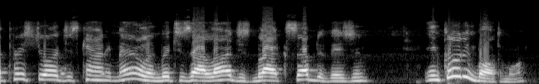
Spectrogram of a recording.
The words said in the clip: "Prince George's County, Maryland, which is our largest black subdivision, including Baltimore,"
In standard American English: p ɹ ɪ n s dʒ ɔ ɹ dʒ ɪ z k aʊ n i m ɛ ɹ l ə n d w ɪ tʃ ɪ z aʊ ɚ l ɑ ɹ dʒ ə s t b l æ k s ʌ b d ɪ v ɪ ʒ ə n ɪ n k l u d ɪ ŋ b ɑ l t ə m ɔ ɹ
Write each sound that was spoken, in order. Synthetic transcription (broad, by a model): p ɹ ɪ n s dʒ ɔ ɹ dʒ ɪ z k aʊ n i m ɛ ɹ l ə n w ɪ tʃ ɪ z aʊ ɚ l ɑ ɹ dʒ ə s b l æ k s ʌ b d ɪ v ɪ ʒ ə n ɪ n k l u d ɪ ŋ b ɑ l t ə m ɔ ɹ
